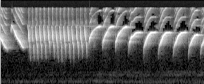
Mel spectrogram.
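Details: Belgian canary song opening with a quick falling note, then a dense rapid trill, followed by about nine clear, well-spaced upward-then-falling whistled syllables repeated at a steady pace.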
